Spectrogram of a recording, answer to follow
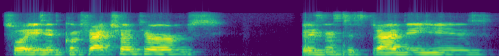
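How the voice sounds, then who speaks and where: A man whose native language is Arabic, teaching an online exam-review webinar with live quiz questions in an informal, halting way. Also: a little high, flat delivery, fairly bright tone. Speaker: exam-prep instructor. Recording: dull, lo-fi webinar audio.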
